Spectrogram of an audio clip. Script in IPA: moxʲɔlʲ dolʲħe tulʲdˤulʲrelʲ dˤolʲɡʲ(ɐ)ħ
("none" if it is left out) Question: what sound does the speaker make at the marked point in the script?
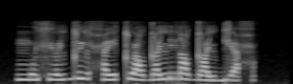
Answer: a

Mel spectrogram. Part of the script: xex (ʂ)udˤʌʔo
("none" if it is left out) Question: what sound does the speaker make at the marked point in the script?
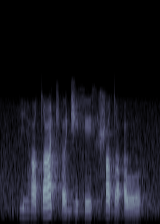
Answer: ʂ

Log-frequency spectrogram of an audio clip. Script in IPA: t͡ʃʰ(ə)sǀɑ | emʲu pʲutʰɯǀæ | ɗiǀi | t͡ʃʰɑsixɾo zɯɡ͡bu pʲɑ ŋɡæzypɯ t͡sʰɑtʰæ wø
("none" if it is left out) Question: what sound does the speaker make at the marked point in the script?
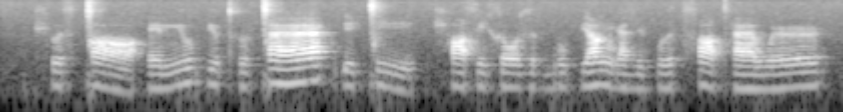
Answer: ɯ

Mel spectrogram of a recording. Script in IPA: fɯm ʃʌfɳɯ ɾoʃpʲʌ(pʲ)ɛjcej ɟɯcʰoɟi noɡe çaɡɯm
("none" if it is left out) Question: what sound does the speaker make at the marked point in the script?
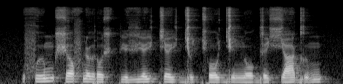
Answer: vʲ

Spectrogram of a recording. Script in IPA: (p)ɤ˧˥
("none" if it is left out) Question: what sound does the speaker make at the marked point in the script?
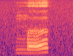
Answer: m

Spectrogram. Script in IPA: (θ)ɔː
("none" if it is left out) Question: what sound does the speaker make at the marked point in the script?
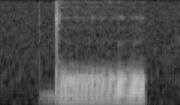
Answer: d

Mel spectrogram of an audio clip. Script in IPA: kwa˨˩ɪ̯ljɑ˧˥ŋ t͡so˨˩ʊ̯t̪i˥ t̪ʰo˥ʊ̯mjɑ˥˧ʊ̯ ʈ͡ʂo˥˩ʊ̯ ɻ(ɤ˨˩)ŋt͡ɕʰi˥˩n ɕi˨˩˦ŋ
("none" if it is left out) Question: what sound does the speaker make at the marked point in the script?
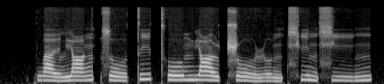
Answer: ɤ˨˩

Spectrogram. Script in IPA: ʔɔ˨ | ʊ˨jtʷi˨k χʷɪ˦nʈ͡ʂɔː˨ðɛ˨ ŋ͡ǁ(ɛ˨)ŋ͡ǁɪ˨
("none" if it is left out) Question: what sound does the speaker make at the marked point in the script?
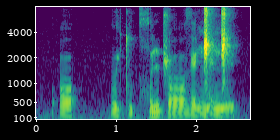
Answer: ɛ˨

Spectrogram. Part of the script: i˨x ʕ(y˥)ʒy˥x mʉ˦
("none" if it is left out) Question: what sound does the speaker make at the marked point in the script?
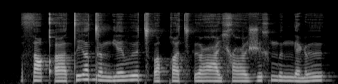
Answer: y˨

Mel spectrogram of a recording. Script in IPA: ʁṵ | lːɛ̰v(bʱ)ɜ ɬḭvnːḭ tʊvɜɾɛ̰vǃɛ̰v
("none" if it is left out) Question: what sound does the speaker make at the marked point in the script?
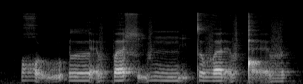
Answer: p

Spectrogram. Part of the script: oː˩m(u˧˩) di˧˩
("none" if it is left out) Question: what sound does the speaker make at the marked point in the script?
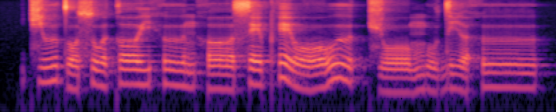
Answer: u˧˩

